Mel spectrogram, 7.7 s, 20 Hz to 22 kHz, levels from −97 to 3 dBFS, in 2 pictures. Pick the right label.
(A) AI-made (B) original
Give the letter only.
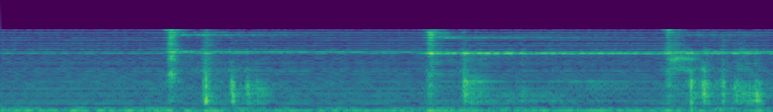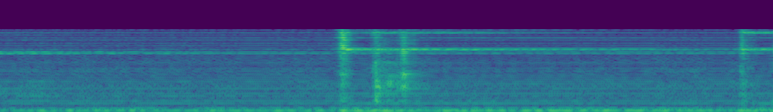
A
